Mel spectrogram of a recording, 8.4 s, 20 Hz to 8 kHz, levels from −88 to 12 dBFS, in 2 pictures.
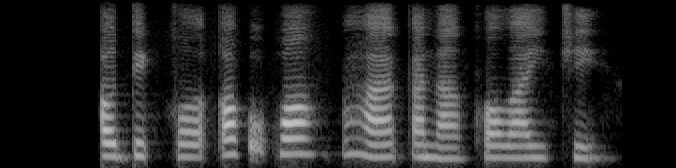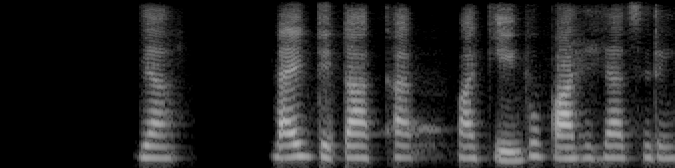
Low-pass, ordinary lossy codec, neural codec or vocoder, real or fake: none; none; codec, 16 kHz, 0.5 kbps, FunCodec, trained on Chinese and English, 25 frames a second; fake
